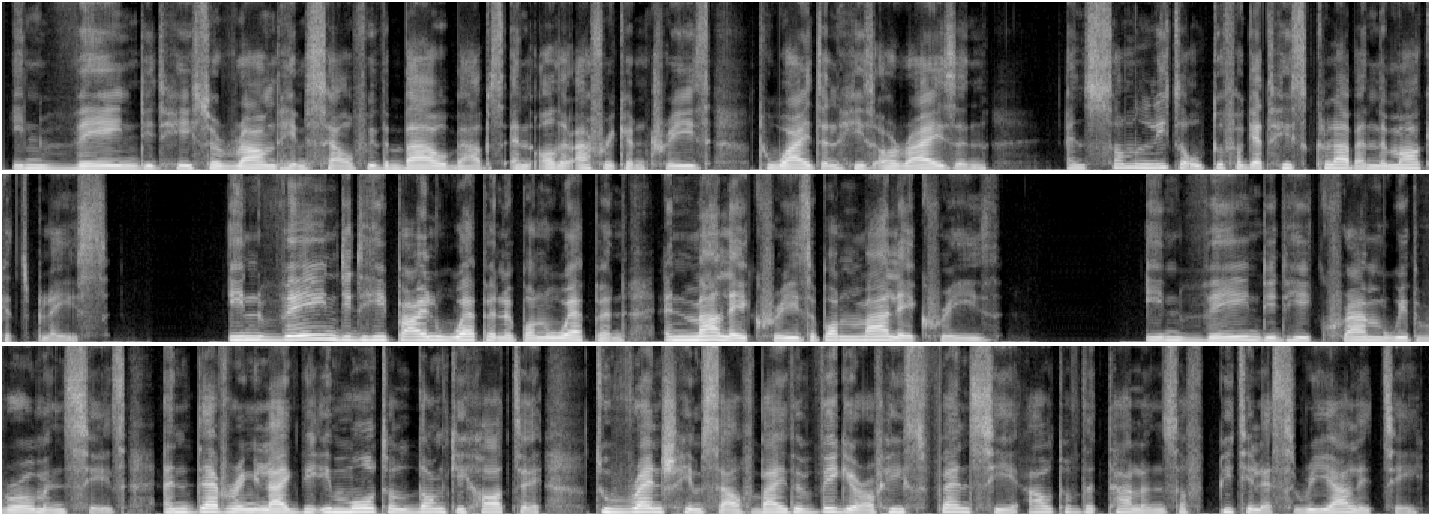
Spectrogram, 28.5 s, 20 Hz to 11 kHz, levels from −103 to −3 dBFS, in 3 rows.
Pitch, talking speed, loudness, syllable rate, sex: 185 Hz, 145 wpm, -19 LUFS, 4.4 syllables/s, female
